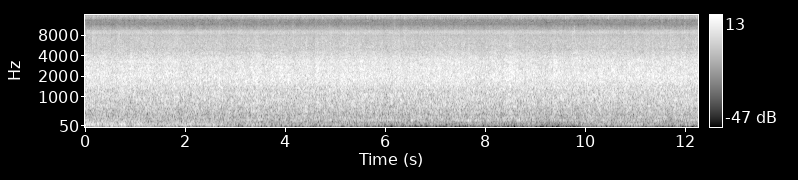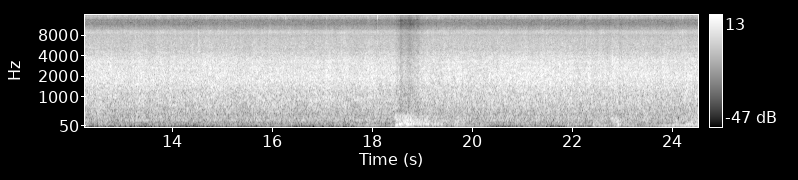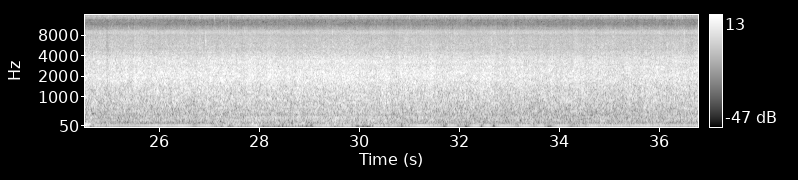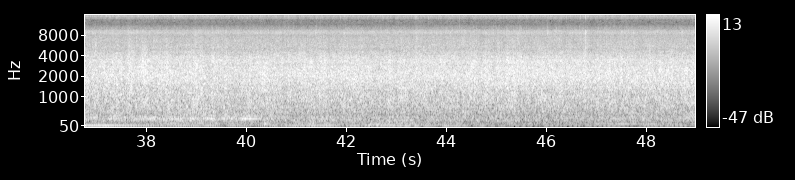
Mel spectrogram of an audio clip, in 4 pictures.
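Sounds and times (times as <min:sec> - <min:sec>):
low boom: 0:00.0 - 0:04.8, 0:18.4 - 0:20.3, 0:21.1 - 0:45.0
low rumble: 0:00.0 - 0:05.8, 0:17.7 - 0:48.9
heavy rain falling: 0:00.0 - 0:48.9.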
